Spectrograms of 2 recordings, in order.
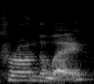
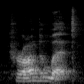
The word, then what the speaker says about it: Carondelet: burgundy the second not rondelay Carondelet got to pronounce the T at the end they read what they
